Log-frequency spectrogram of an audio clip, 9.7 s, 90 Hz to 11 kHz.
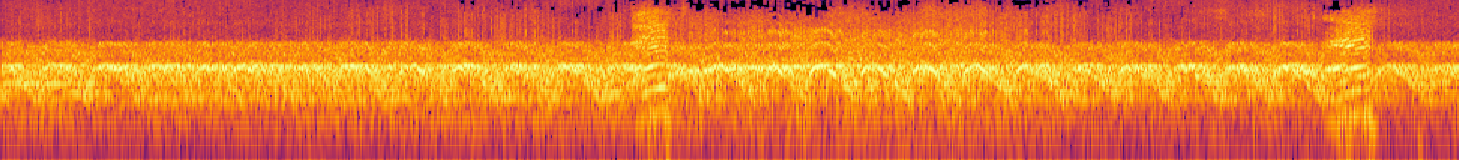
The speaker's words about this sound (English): We got 2 police cars, and we'll blow all the sirens you want.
